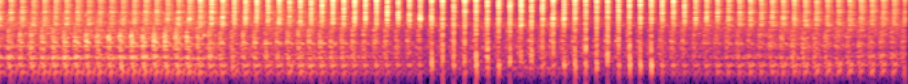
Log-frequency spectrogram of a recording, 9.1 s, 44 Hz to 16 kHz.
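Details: Yamaha TDM 850 4TX motorcycle engine: rapid, very regular sharp ticking, several per second, over a light engine hum; unexplained mechanical tick from the engine.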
